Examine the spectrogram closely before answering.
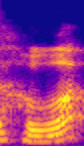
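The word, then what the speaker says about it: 禾: Okay, left side pronounced as he.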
